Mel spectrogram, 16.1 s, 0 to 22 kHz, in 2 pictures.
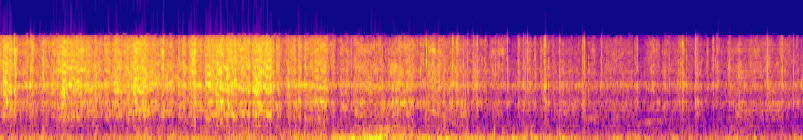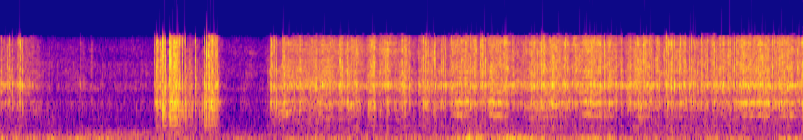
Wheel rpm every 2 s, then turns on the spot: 210, 190, 100, 70, 30, 40, 110, 110.
8-10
